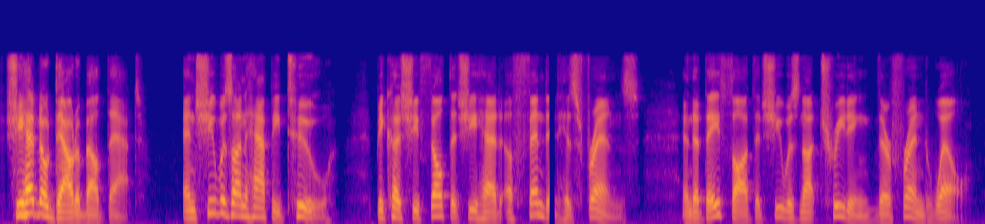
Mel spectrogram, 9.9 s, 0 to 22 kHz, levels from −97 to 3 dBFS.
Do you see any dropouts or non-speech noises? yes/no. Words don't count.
yes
